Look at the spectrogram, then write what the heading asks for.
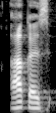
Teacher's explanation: ओ का उच्चारण स्थान है कंठहोष्ठ। तो कैसे है, ओ कैसे बनता है, तो ओ बनते हैं भैया आ प्लस ऊ से।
